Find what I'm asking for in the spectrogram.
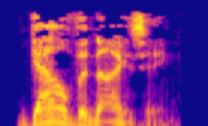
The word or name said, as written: galvanizing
